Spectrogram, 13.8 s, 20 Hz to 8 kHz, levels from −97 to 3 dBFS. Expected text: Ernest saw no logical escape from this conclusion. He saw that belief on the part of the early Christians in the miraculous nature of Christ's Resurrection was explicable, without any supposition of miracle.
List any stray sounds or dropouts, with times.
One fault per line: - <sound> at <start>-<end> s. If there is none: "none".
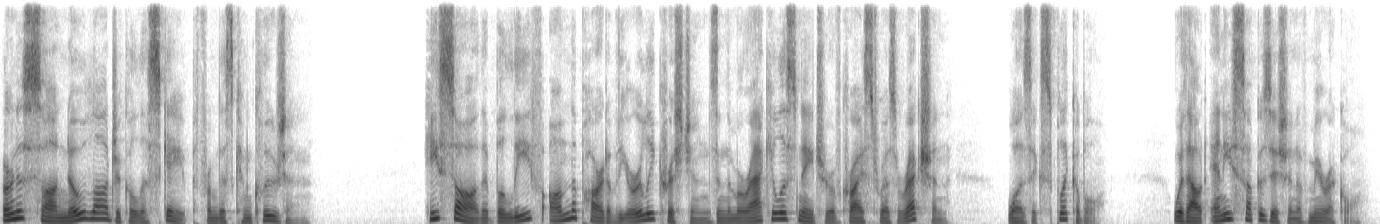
none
